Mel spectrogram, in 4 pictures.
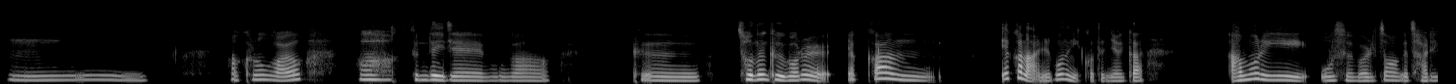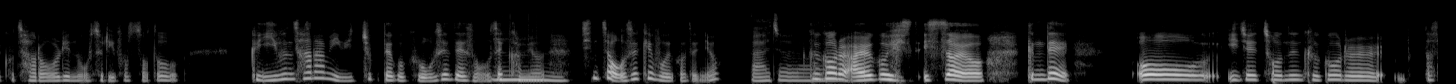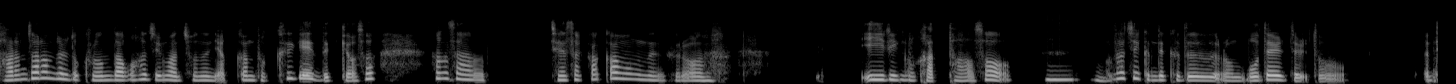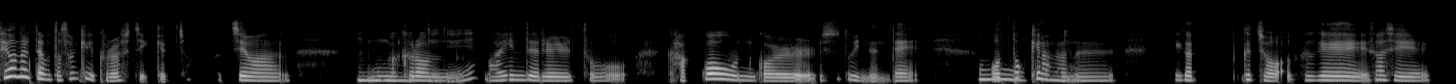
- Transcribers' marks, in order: distorted speech; tapping; laugh
- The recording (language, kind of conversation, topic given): Korean, advice, 패션에서 자신감을 키우려면 어떻게 해야 하나요?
